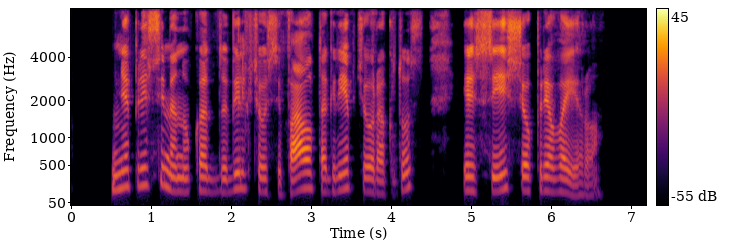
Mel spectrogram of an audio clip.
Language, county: Lithuanian, Šiauliai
